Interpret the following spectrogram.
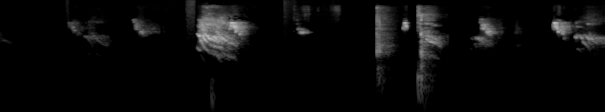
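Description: A bird chirping, a string of short separate calls with a longer downward-sliding call about two seconds in.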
